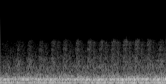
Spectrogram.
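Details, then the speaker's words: Ford F350 diesel truck after breaking down, owner thinks the turbo exploded: low lumpy rumble with an uneven pulse; running rough, might need an engine. "yeah this thing might need an engine it does not sound cool"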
